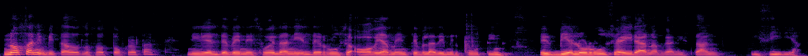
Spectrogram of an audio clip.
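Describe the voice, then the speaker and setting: A woman giving chatty, lively radio commentary. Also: low voice, moderate pace. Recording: tinny phone line.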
